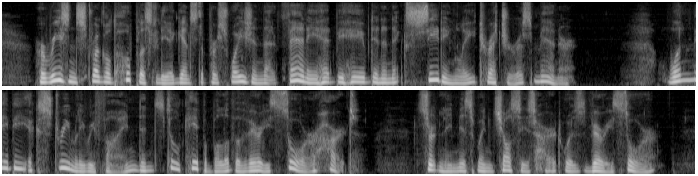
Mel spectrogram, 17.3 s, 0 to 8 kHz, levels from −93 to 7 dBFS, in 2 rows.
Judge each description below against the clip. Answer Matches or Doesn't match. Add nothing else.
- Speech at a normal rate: Doesn't match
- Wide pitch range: Matches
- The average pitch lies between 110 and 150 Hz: Matches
